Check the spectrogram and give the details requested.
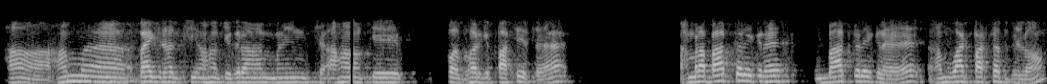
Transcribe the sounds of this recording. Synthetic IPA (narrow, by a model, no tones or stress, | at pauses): hãɦəmbajd͡ʒɾəɦəlt͡ʃʰiəɦãkeɡɾamənt͡ʃʰəɦãke | pɡʱəɾkepasesə̃ | ɦəmɾabat̪̚kəɾekɾəɦɛbat̪kəɾekeɾəɦɛɦəmwaɖpaɾsət̪bʱelɦõ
